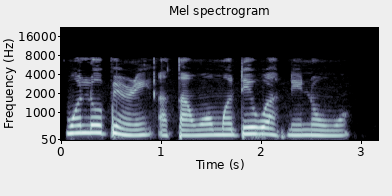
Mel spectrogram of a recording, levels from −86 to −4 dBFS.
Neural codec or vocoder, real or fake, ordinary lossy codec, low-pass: none; real; none; 7.2 kHz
